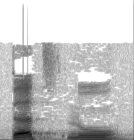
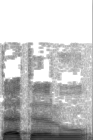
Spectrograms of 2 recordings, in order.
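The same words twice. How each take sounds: First: The middle t has a soft, breathy release. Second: The middle t has a bouncing, echoing release. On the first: The speaker calls it right. "Jadi hamas saja" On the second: The speaker calls it wrong. "jangan pula menjadi kol-kolah"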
